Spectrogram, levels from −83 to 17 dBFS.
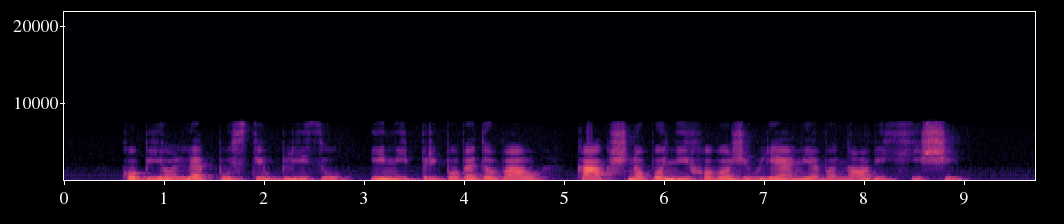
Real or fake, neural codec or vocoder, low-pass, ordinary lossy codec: real; none; none; none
